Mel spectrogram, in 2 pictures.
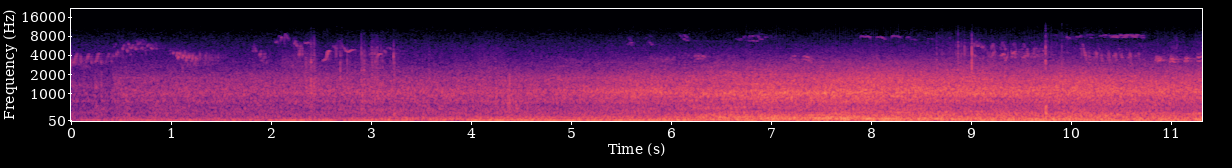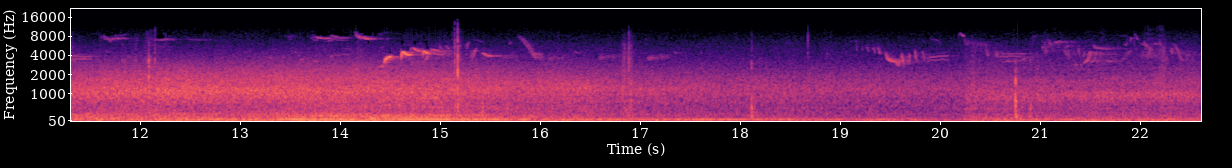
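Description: Small songbirds chirping now and then over a broad rushing background noise with a low rumble, which swells for about ten seconds in the middle and then fades.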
